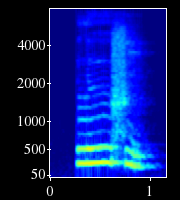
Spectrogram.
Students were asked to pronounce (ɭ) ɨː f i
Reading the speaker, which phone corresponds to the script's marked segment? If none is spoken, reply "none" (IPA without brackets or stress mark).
l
